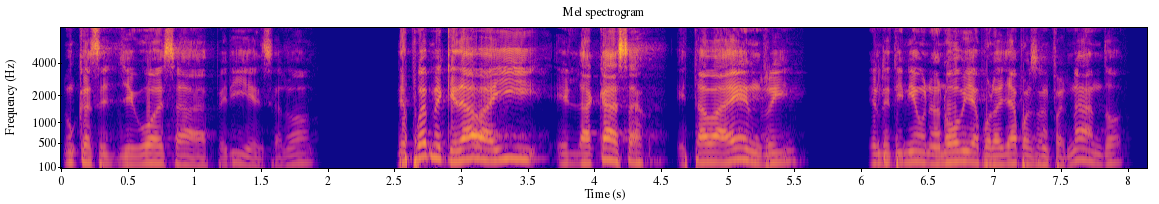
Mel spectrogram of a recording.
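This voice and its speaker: Middle-aged pastor from Chile, fairly high voice, anecdotal chatty sermon, reverberant church hall. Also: male voice, a little fast, mellow. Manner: conversational storytelling with laughs and asides.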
